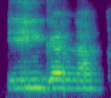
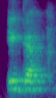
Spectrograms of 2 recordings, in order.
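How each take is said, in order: First: "Igana" with a held first ee; long toned vowel. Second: "Iga" brief, no held tone; short, toneless vowel. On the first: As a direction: draw out the opening of "Igana". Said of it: "Igana is long". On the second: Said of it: "It don't have a tone". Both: Shown as a demonstration.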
